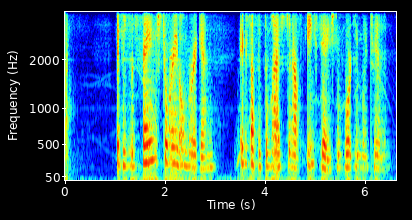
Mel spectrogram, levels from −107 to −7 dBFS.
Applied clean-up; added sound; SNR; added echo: neural separator model SepFormer WHAMR!.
